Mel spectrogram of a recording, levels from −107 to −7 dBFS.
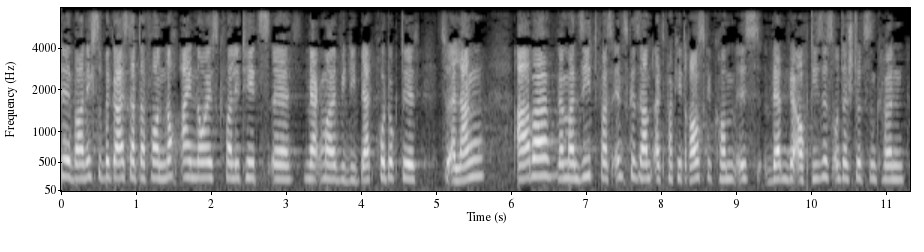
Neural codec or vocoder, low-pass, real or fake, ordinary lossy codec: none; 7.2 kHz; real; none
